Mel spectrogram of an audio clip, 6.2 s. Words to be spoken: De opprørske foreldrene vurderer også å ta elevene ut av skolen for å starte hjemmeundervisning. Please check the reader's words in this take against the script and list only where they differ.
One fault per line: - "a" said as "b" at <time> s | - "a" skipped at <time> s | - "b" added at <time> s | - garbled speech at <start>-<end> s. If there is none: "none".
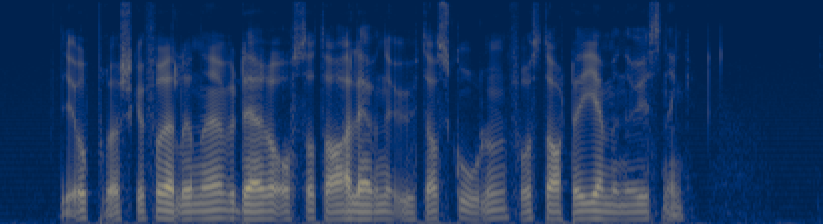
none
